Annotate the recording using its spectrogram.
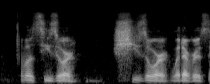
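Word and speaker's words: Xizor: And the guy's like, oh, look at this Prince Zizor. And this kid goes, it's Shizor. Like he's like correcting his pronunciation or something.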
